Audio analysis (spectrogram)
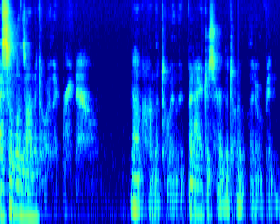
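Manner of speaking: hushed whisper so nobody hears; whisper, someone's just behind the wall. Real, not acted. Someone nearby in the bathroom.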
